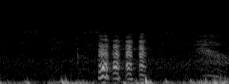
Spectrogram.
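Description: A person imitates a goat's bleat in a silly character voice, a quick run of four or five wavering, vibrato-like pulses heard close over a faint rumbling background.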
